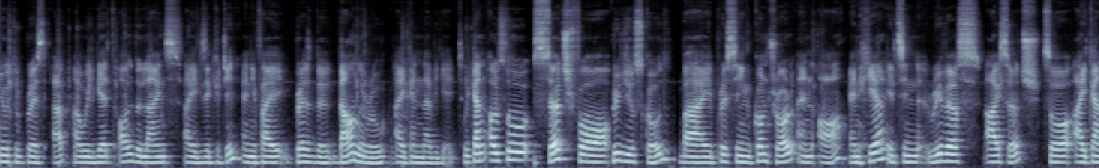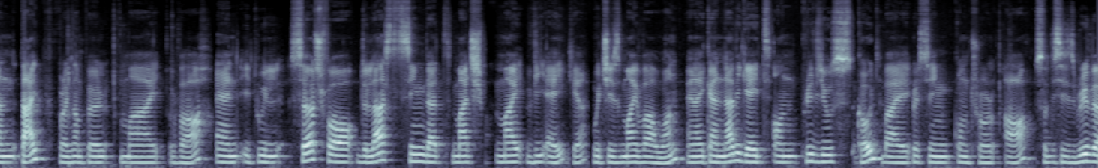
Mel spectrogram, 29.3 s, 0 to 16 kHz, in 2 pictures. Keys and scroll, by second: 0.1 Up, 1.6 Down, 2.1 Down, 4.8 Down, 5.2 Down, 5.4 Down, 6.1 Down, 10.8 Up, 10.8 ctrl+r, 15.6-17.5 typing, 28.0 ctrl+r, 28.4 ctrl+r.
